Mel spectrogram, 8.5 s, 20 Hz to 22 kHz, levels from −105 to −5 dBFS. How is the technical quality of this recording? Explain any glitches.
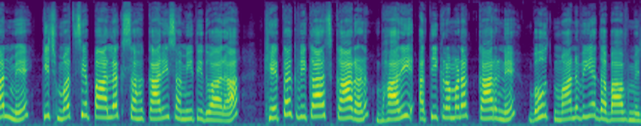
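No technical glitches are audible.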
